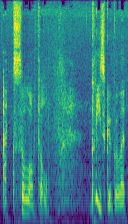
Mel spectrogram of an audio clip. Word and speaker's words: axolotl: and if you've never heard of it before it's spelled e x o l o t l axolotl please google it it's really entertaining and while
